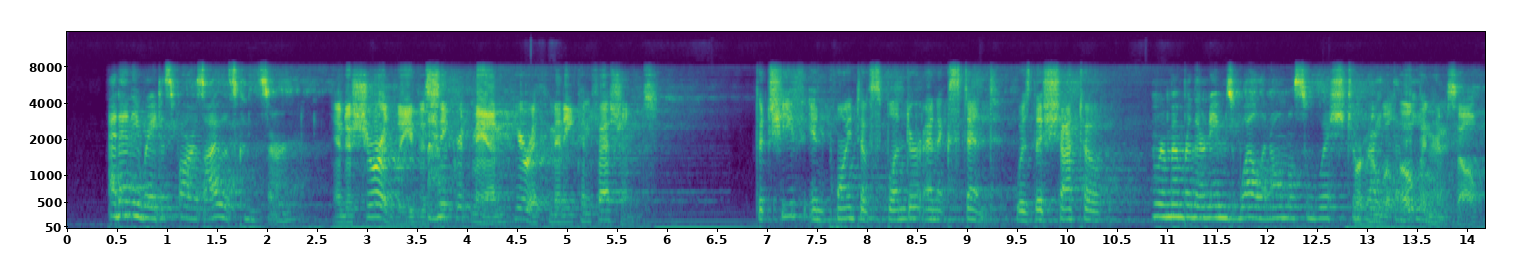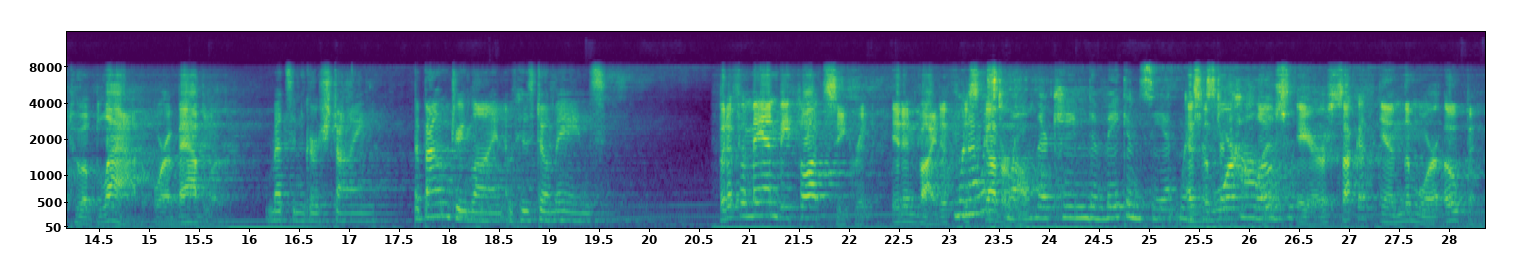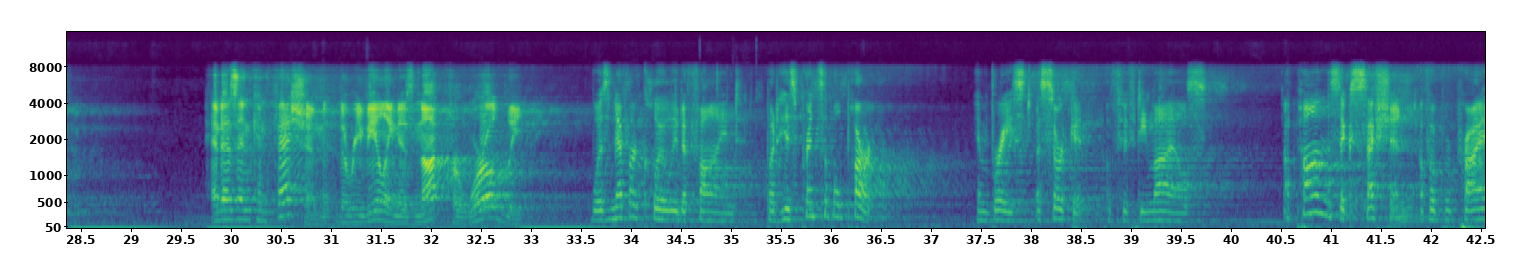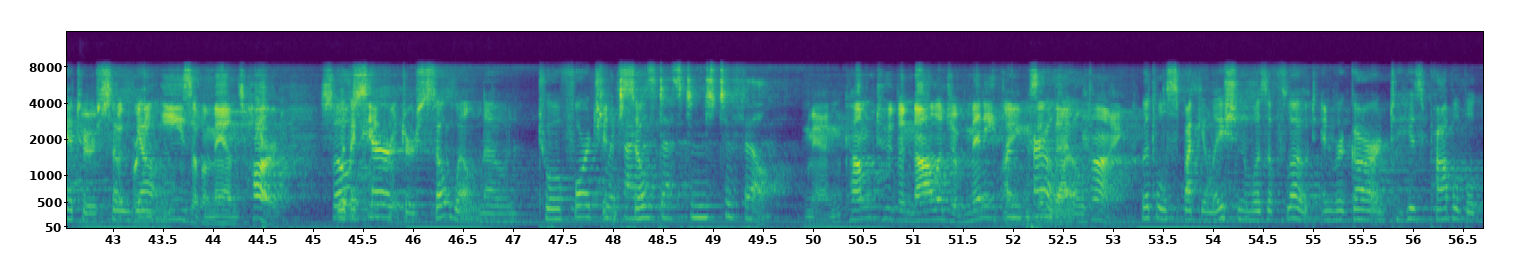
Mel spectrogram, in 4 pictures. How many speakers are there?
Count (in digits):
3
